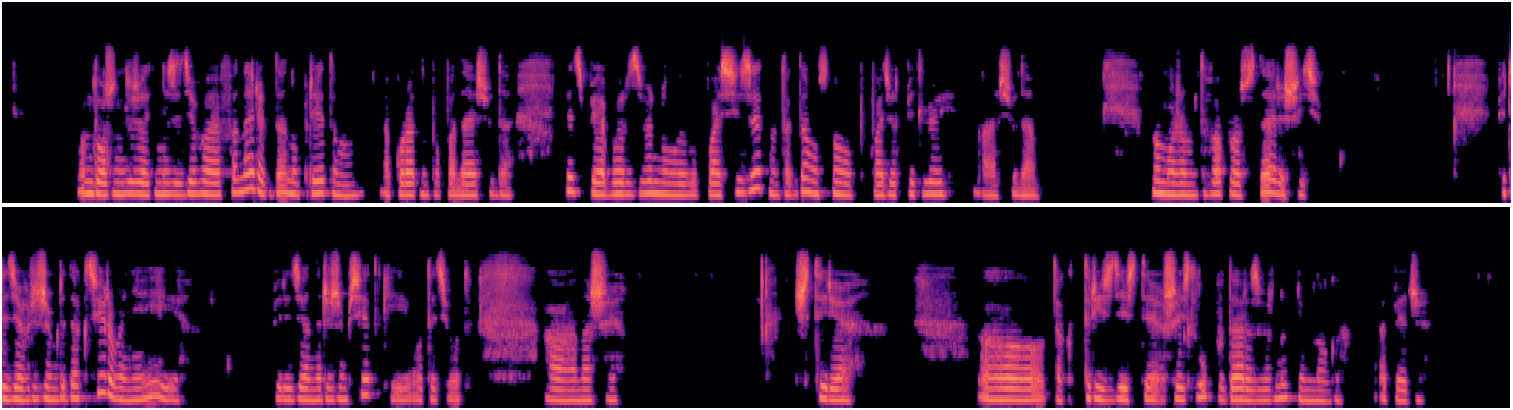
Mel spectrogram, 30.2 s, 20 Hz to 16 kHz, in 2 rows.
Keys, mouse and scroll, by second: 5.1 r, 8.6-16.0 middle drag, 14.2 Tab, 15.3 KP_7, 16.9 z, 17.5-20.2 middle drag, 18.4 a, 18.8 b, 21.1 b, 22.0 b, 22.9-24.9 middle drag, 26.9 r, 30.0 g.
